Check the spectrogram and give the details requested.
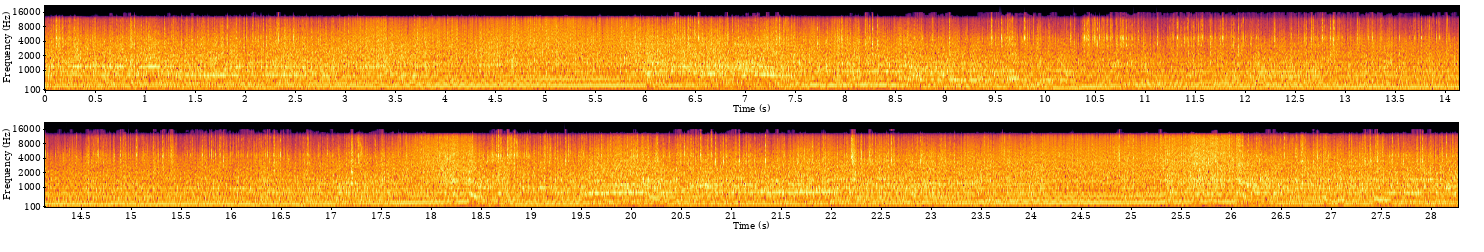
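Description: Nissan Skyline GT-R's twin-turbo straight-six engine at racing speed, heard from inside the cabin. Its pitch climbs slowly under acceleration and drops several times, sliding down once and falling sharply twice at gear changes.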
